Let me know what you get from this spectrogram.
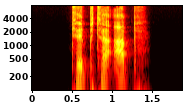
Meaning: inflection of abtippen: 1. first/third-person singular preterite 2. first/third-person singular subjunctive II
- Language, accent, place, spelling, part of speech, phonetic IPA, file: German, Germany, Berlin, tippte ab, verb, [ˌtɪptə ˈap], De-tippte ab.ogg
